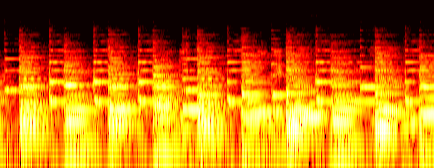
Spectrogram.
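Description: Background instrumental music, a piano-like melody of evenly paced notes.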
